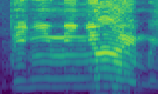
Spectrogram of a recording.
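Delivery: loud, heated accusation; angry shout. Real, not acted. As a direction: shout it at him in outrage. Quarrel while being forced into car.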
